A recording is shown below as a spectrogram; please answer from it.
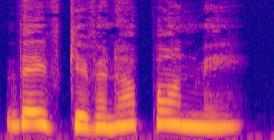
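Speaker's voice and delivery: high, despairing woman's voice; distressed cry. A narrator's reading. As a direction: lament it, pitched high. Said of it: "Marielle cried".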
